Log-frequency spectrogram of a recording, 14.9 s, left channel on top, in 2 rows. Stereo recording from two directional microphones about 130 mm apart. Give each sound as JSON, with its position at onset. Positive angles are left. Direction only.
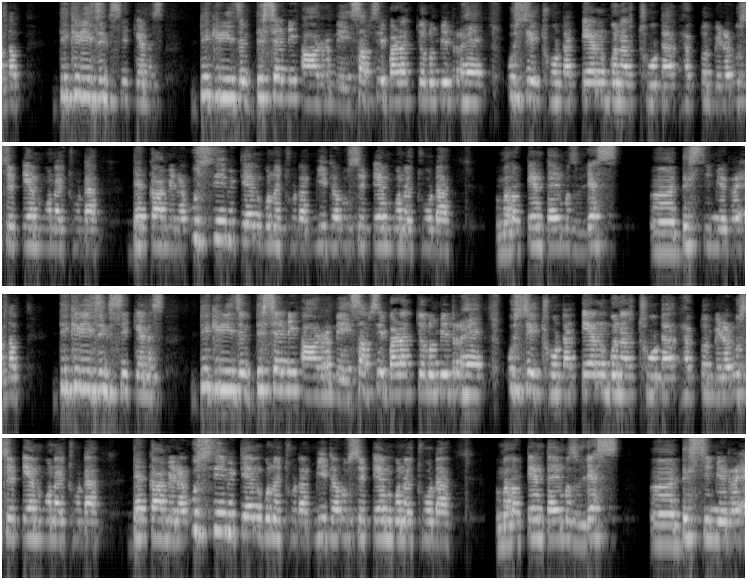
{"t": 0.0, "sound": "speech", "side_deg": -30}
